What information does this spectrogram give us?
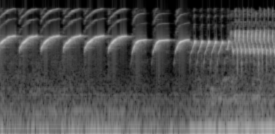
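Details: Excited canary song used to stimulate mating in males and females: repeated rising upward-curved whistles, about three per second, quickening into short notes and then a fast buzzy trill.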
